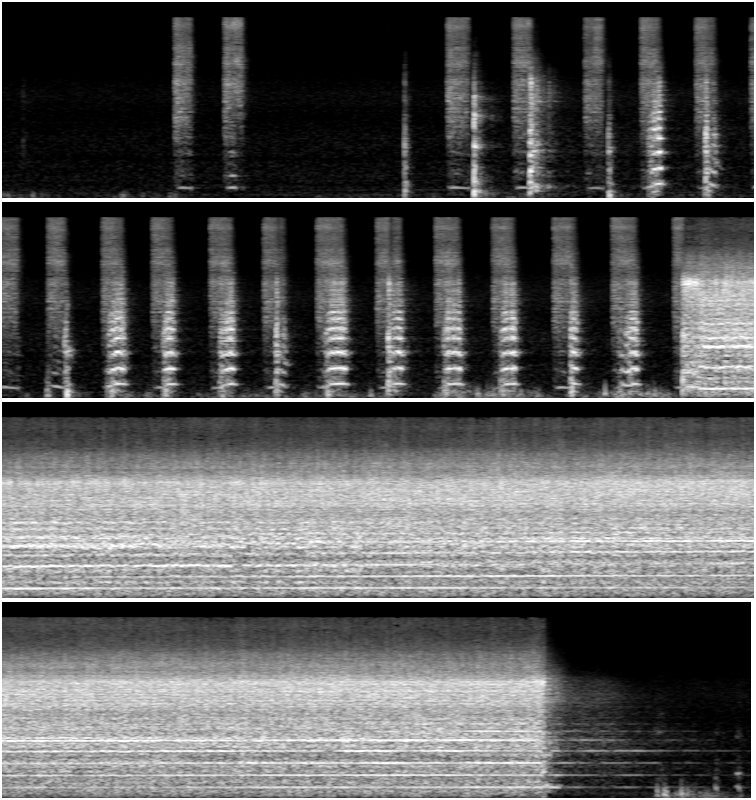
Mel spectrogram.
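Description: HobbyKing hobby pulsejet starting up. It gives a couple of single pops, then a string of sharp pops about two a second as it is fed compressed air. About halfway through it catches into a continuous, very loud, steady-pitched drone. That drone runs for about fourteen seconds, then cuts off suddenly, and the echo off the surrounding mountains trails away.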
